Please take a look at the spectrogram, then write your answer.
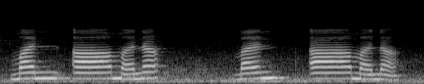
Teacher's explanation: यानी आवाज़ को ज़ाहिर करके पढ़ेंगे नून साकिन या तनवीन की आवाज़ को, और इसमें हमने गुन्ना बिल्कुल भी नहीं करना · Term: इज़हार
